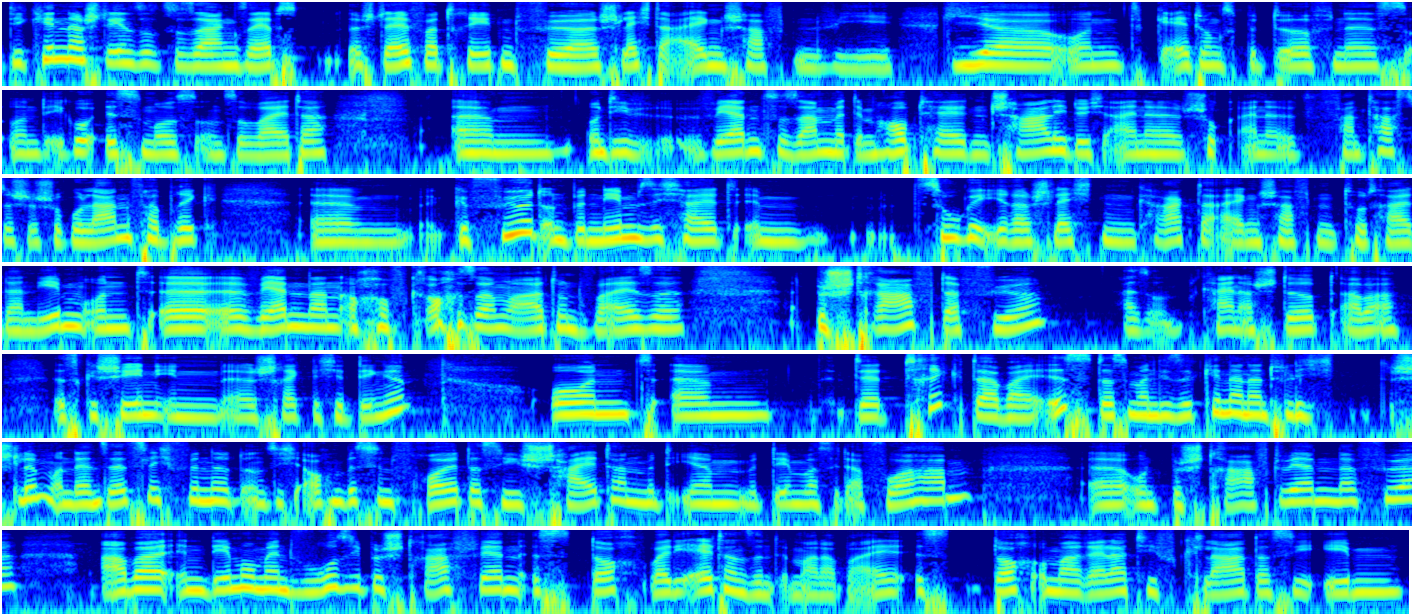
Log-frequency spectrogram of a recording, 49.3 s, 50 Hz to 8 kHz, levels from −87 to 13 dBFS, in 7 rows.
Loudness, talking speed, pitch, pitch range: -31 LUFS, 155 wpm, 185 Hz, 175-205 Hz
